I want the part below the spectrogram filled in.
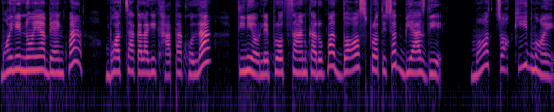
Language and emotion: Nepali, surprised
